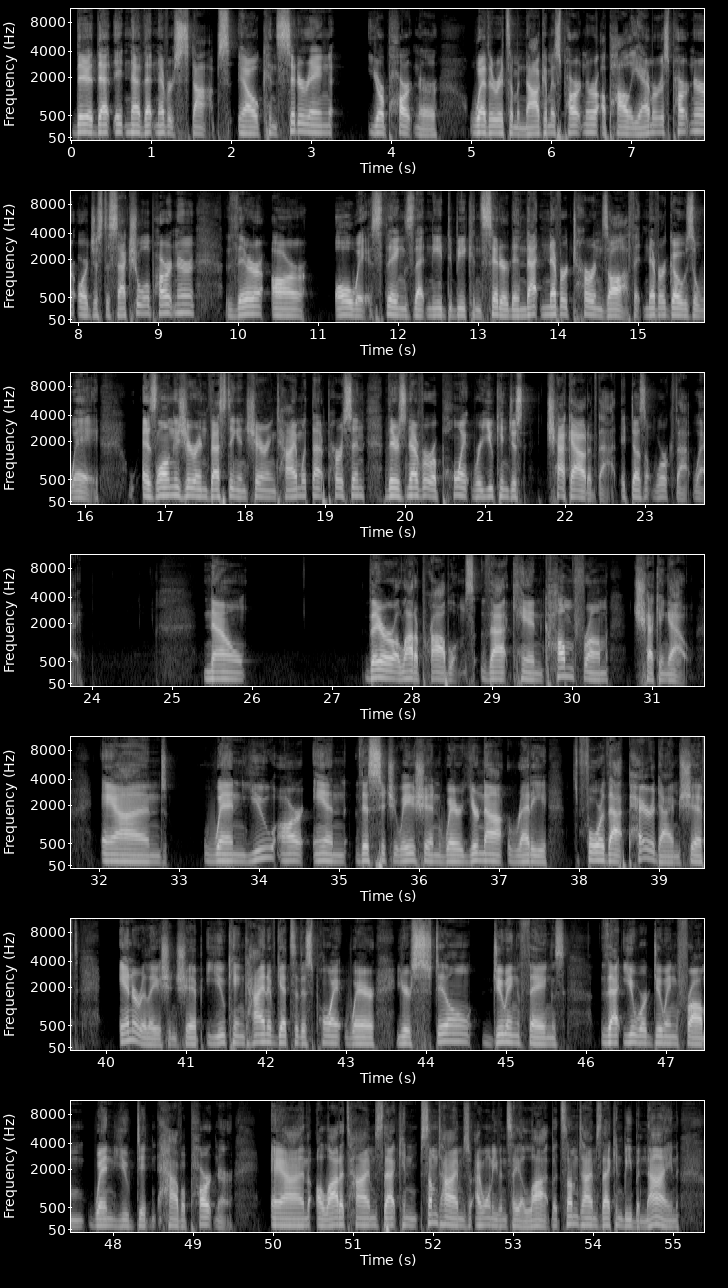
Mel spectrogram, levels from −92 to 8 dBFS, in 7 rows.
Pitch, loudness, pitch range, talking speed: 135 Hz, -23 LUFS, 125-145 Hz, 160 wpm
